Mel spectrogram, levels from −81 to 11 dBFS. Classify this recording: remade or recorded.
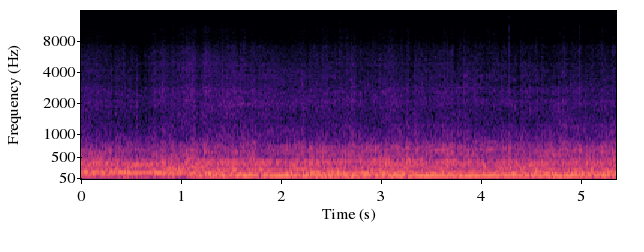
remade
